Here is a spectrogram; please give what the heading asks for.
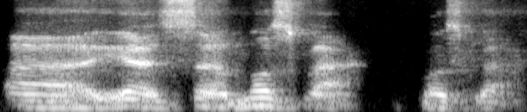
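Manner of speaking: a hint of a Russian accent; lightly put-on Russian accent. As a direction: answer like a Russian comrade. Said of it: "have we gone to Russia".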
